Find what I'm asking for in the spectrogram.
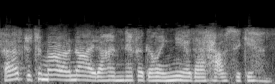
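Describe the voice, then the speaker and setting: A woman's voice: on the low side, steady tone, fairly quick, lightly acted. An actress playing a timid, honest female social worker in a radio mystery drama, hesitant, apologetic and earnest. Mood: worried. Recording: dull, noisy old radio broadcast.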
